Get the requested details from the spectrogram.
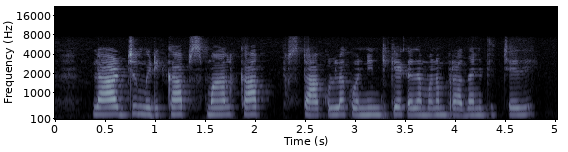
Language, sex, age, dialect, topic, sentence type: Telugu, female, 60-100, Southern, banking, statement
